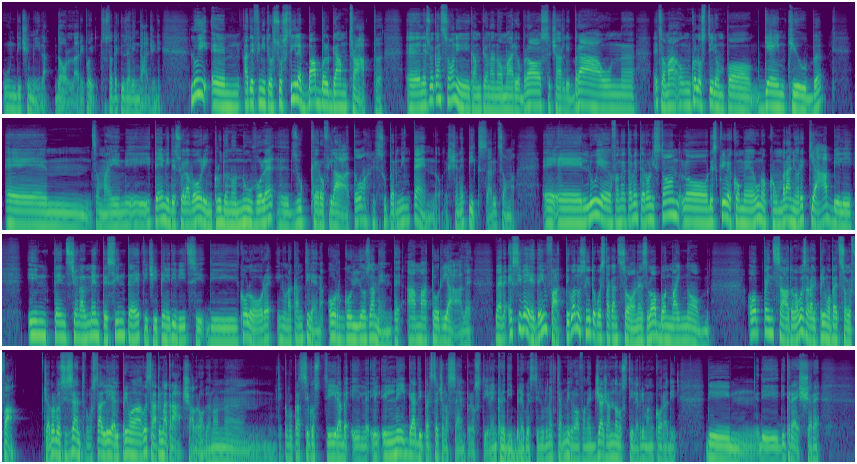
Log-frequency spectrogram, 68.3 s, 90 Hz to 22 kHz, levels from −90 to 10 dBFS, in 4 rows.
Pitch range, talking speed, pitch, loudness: 110-135 Hz, 140 wpm, 120 Hz, -21 LUFS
